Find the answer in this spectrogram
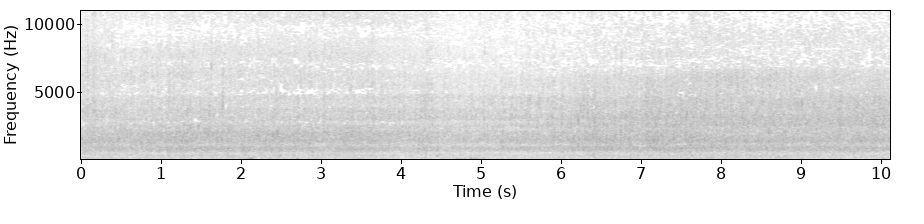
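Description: A dense school of pangasius catfish thrashing at the pond surface in a feeding frenzy: a continuous, steady rush of splashing water.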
